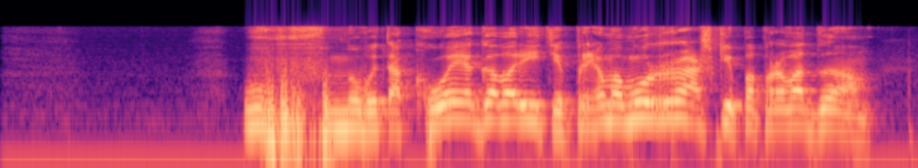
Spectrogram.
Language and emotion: Russian, angry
